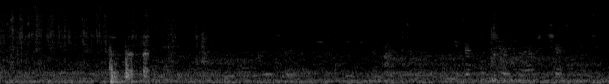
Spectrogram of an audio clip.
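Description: Plastic wrapping crinkles close by.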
